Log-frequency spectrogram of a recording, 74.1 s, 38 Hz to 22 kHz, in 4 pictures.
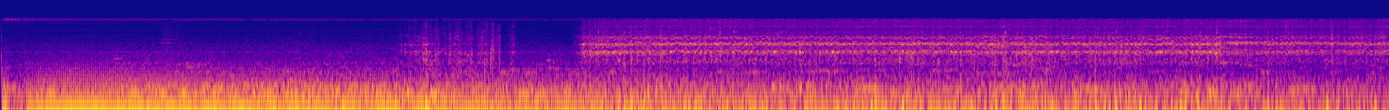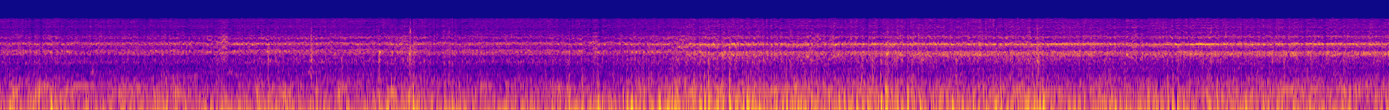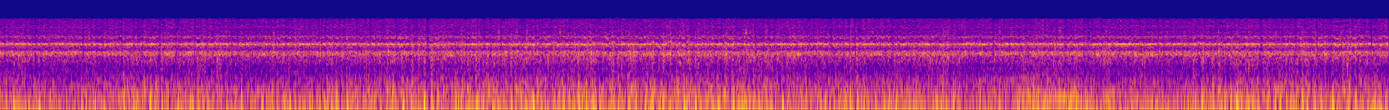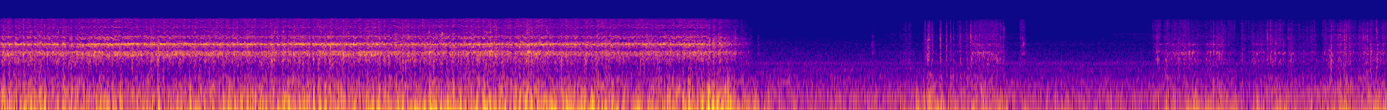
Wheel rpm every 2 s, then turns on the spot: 0, 0, 10, 20, 150, 160, 160, 160, 160, 160, 170, 160, 160, 170, 230, 230, 230, 230, 230, 230, 230, 230, 230, 230, 230, 230, 230, 230, 220, 230, 230, 230, 110, 0, 10, 10, 20.
4-6 68-74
